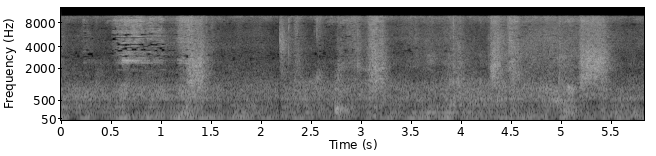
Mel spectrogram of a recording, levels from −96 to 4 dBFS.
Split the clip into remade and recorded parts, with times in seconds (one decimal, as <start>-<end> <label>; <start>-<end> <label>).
0.0-3.2 recorded; 3.2-5.8 remade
